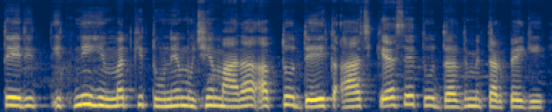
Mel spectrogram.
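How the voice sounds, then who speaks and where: A woman's voice: a little high, fairly even intonation, unhurried, a little mellow, natural voice. A woman voicing a cruel, threatening young man. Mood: menacing. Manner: menacing, harsh.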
